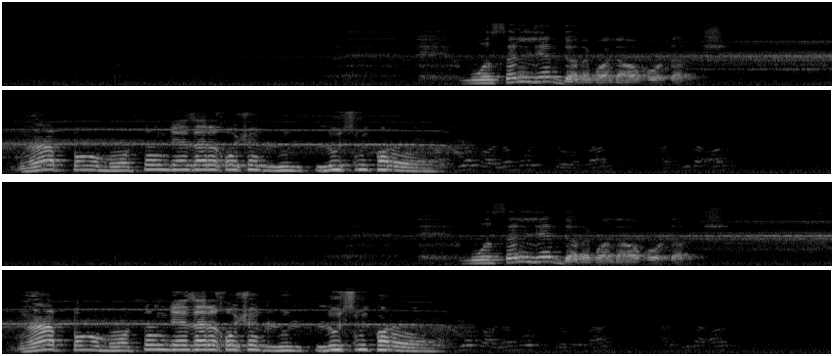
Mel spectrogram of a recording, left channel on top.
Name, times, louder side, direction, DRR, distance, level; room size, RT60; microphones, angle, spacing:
sound 1, 2.5-13.2, equal, 10° left, 1.0 m, -48 dB
voice 1, 3.3-3.9 4.1-7.2, equal, 35° left, 4 dB, 2.0 m, -36 dB
voice 2, 8.4-12.6, right 2 dB, 40° right, 10 dB, 0.9 m, -29 dB
voice 3, 12.1-14.4 14.9-15.5, equal, 85° left, 2 dB, 7.4 m, -54 dB
16.0 x 12.0 x 2.5 m, 0.37 s
head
